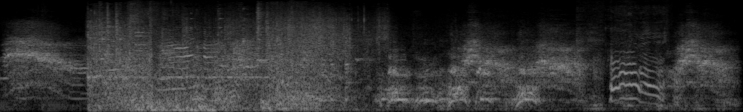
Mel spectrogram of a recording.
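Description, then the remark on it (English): A person vocally imitates a cat fighting a man's dog: loud, continuous yowling, hissing and snarling bursts overlapping with bark-like cries, frantic, rising in pitch near the end. “the cat is alive and gets into a fight with the guy's dog.”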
